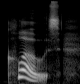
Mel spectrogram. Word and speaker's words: clothes: We just pronounce it exactly like the word close, as in close the door.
